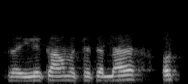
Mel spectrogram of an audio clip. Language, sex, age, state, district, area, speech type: Urdu, female, 30-45, Uttar Pradesh, Ghaziabad, rural, conversation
